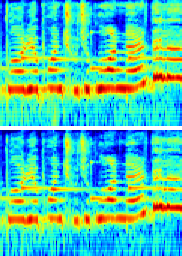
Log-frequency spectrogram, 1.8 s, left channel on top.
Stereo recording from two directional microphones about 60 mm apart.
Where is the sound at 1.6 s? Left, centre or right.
Right.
